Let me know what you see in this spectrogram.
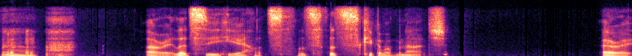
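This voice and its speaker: A man with a very deep, low voice speaks with very wide pitch swings and vocal fry, pausing often and at length. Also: fairly slow pace. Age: 30s. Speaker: livestream host. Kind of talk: casual chat. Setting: Discord voice call on livestream.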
